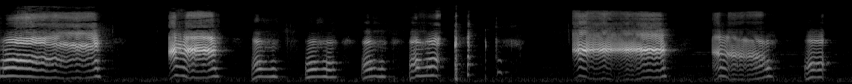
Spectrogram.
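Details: One-month-old baby crying in loud, high-pitched bursts with short gasping pauses between cries; infant cry.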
